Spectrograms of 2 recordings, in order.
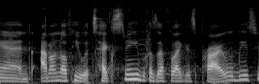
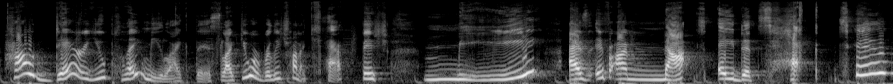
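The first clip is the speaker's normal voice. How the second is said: enraged; 4 semitones higher, 7 dB louder, slower than usual. Retold or imitated.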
